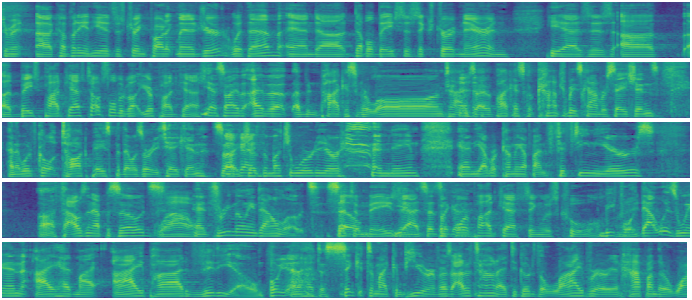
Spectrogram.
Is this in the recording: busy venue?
yes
